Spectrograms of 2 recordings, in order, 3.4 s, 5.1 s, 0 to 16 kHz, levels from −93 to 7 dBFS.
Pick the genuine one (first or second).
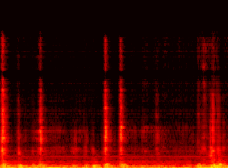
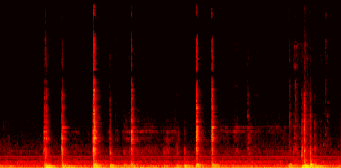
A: second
